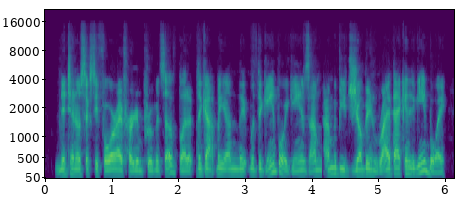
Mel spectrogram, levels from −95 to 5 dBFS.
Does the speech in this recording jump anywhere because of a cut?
yes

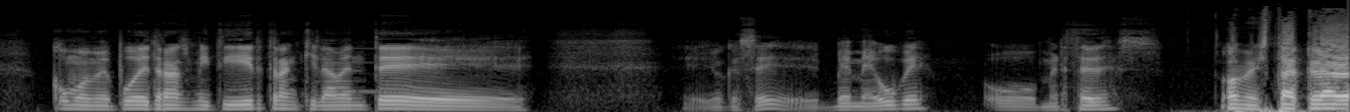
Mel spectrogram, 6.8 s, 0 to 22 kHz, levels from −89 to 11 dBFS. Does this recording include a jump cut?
no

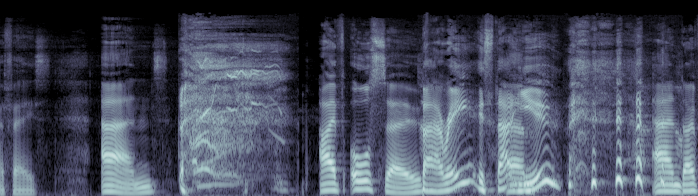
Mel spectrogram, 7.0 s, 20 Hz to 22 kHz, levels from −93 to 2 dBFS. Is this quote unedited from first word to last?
yes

